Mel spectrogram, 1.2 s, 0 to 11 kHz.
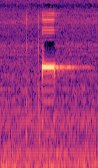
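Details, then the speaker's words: A couple of faint clicks, then one short, high, steady electronic beep as a Trilogy 100 ventilator used for BiPAP/CPAP is switched off with its power button; a normal device power-off tone. "to turn it off is your button"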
